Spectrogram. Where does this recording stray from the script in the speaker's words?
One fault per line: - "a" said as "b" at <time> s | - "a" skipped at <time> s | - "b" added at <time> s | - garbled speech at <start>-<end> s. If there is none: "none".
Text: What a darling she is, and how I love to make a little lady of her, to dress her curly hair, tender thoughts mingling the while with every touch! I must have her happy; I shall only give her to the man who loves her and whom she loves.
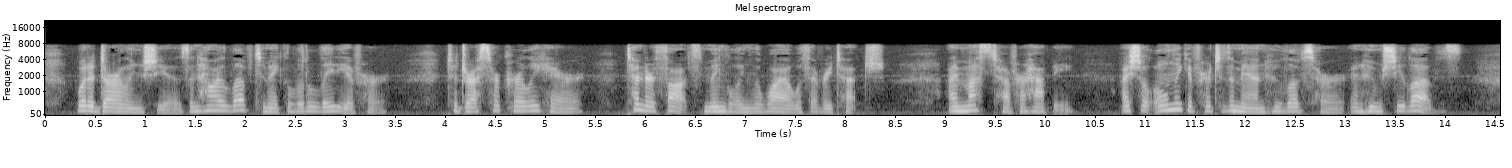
none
